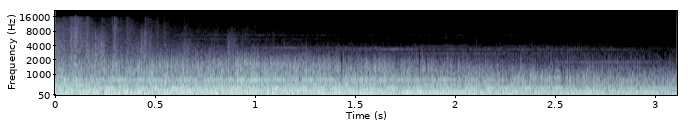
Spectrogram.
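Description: Bomb detonation sound effect: a loud, dense roaring rumble that slowly fades and darkens over a few seconds.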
